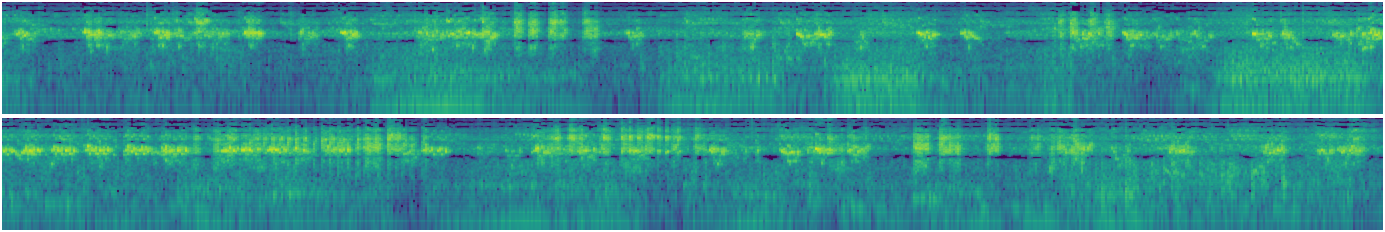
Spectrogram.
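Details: A flock of captive budgerigars eating spinach during the breeding season chatters continuously with rapid, scratchy warbles and bright chirps.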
